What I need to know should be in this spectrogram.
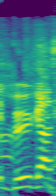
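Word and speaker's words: Bugha: Booga spelled like his actual name though. B U G H A B.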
